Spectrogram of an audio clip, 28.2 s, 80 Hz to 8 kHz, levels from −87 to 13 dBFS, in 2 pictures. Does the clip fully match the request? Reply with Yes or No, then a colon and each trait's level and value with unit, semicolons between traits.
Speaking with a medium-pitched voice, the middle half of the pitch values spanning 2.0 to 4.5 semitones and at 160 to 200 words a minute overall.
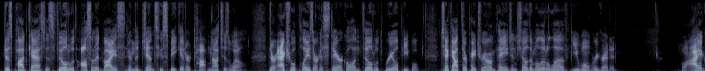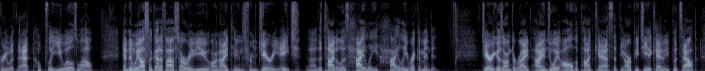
Yes: medium, 145 Hz; average, 3.5 semitones; average, 190 wpm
